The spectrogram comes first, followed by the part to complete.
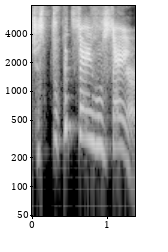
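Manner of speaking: acted-out, very high, shrill screaming. Retelling his on-stage proposal bit, re-enacting screaming at her. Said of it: "I'm fucking screaming at her on stage".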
